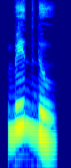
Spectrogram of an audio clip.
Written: ಬದ್ದಿ

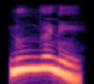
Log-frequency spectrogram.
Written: ನುಂಗಣೆ

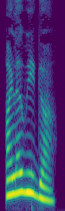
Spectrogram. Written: ಆಳ್ವಿಕೆ

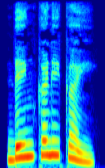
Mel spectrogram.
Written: ಡೆಂಕಣಿಕೈ

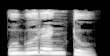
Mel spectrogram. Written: ಉಗುರಂಟು

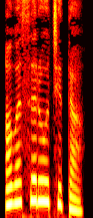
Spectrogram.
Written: ಅವಸರೋಚಿತ

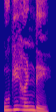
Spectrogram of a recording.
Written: ಉಗಿಹಂಡೆ

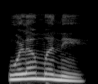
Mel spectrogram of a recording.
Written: ಒಳಮನೆ

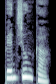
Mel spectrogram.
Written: ಪೆಜ್ಜುಂಕ

